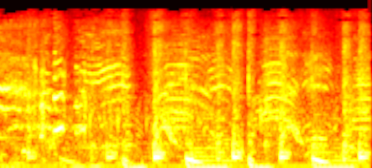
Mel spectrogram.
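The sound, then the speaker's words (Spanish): A loud crowd roars and shouts over one another, a dense wall of overlapping voices with excited yells and bursts of chatter that stays strong throughout. “Voy a tener que cortar porque esa bulla es demasiado.”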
